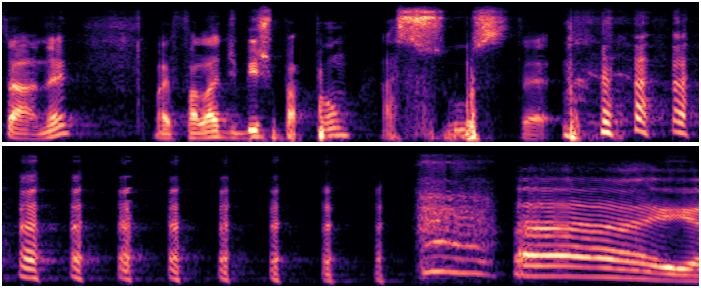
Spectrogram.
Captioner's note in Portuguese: risadas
